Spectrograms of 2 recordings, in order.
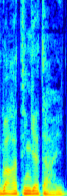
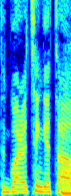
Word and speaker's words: Guaratinguetá: countries, and we have a big plants in Guaratinguetá, just in between Rio and Sao Paulo. Yeah, I'm so impressed with the way you pronounce it, Guaratinguetá, like so smooth.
